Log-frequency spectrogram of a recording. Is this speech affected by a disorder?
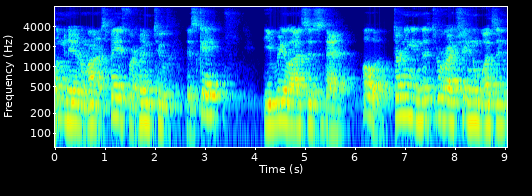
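Yes: cerebral palsy; movement dexterity issues.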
